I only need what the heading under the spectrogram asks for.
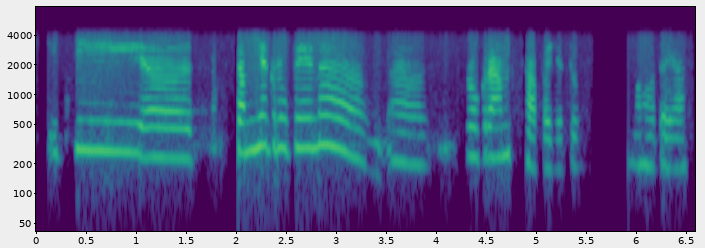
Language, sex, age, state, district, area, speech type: Sanskrit, female, 45-60, Rajasthan, Jaipur, rural, conversation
